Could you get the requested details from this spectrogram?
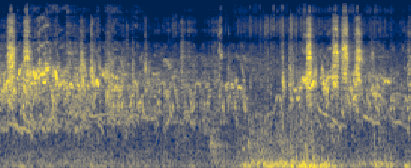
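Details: Aviary flock of budgies chirping, a busy mix of high, twittering notes and short squawks, with a low rumbling background noise in the second half.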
